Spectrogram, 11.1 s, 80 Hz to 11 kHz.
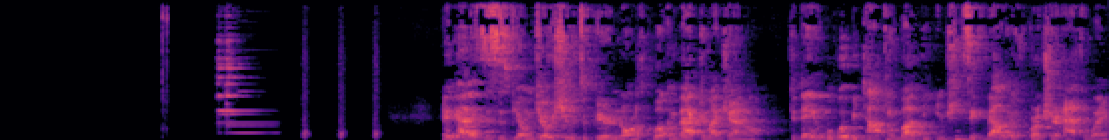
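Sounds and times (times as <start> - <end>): bell-like ding: 2.2 - 2.8.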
